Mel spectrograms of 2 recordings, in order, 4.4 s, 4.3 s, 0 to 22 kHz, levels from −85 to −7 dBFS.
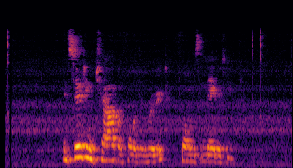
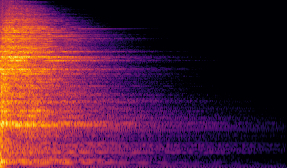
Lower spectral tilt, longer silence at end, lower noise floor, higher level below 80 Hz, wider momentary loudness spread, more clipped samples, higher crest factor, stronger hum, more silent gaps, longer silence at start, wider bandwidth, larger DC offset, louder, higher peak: first, -5 dB/octave vs 0.5 dB/octave; second, 0.9 s vs 2.85 s; second, -54 dBFS vs -69 dBFS; second, -66 dBFS vs -48 dBFS; about the same, 25 LU vs 24 LU; neither; about the same, 20 dB vs 18 dB; neither; neither; first, 0.95 s vs 0 s; second, 11 kHz vs over 20 kHz; neither; second, -28 LUFS vs -10 LUFS; second, -10 dBFS vs 0 dBFS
